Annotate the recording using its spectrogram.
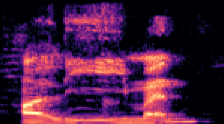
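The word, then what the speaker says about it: عَلِيمًا: Itu dilepas saja. Sami'a. Alima. Dilepas, jangan ditahan.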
